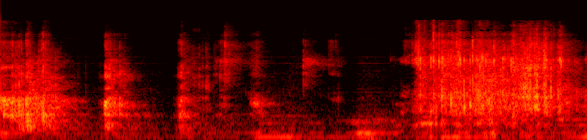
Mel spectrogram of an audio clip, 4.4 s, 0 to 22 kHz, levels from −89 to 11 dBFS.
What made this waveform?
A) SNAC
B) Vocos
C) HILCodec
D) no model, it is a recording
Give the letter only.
D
